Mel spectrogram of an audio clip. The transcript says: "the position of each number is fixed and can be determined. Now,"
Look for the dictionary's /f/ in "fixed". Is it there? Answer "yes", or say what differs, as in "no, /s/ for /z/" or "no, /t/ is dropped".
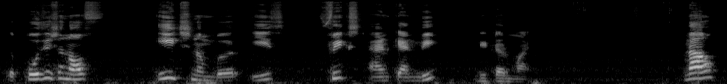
yes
